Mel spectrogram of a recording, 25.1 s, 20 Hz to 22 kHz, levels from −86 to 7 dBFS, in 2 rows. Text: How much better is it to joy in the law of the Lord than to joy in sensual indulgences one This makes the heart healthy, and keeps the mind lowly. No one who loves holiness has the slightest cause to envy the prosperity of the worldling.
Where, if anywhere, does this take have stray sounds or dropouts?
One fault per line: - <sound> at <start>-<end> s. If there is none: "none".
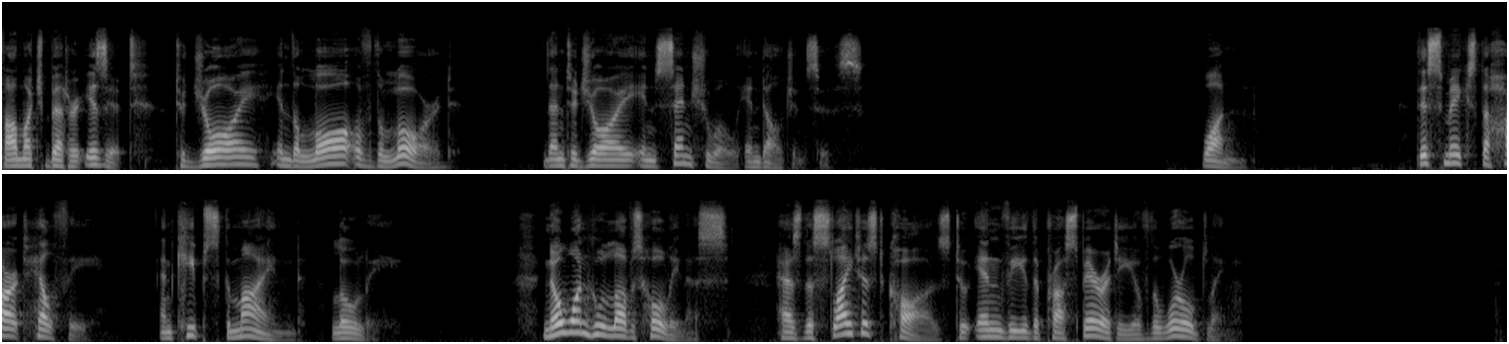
none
